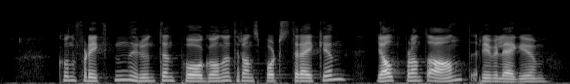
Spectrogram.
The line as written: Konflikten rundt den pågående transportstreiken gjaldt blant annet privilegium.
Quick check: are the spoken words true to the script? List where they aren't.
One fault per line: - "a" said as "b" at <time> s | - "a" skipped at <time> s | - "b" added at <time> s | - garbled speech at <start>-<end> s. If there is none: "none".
none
